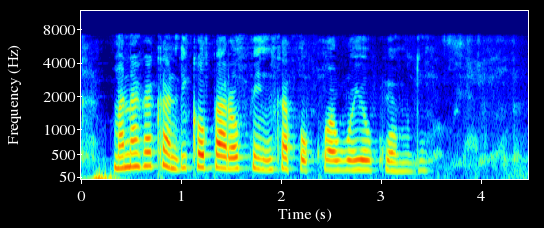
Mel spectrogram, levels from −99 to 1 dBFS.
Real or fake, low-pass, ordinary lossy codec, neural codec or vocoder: fake; 7.2 kHz; none; codec, 16 kHz, 2 kbps, FunCodec, trained on LibriTTS, 25 frames a second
